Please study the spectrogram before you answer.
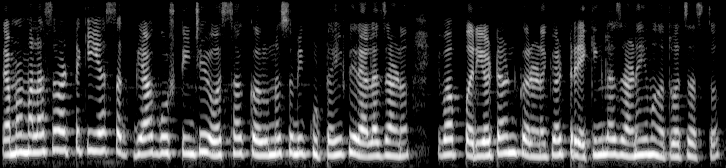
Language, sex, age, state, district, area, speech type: Marathi, female, 30-45, Maharashtra, Kolhapur, urban, spontaneous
